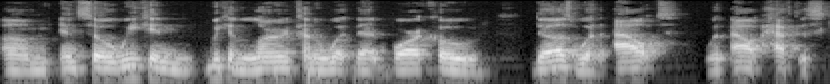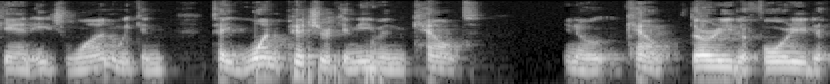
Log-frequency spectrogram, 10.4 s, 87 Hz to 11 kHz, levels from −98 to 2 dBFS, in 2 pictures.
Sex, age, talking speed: male, 30-49, 210 wpm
